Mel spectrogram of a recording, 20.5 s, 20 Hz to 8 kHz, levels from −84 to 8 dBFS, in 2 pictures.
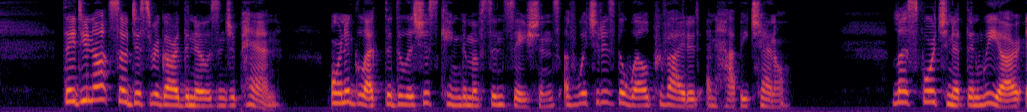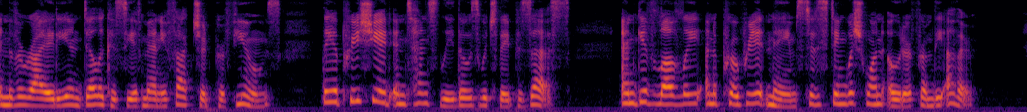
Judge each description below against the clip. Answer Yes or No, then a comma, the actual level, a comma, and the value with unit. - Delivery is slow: No, average, 180 wpm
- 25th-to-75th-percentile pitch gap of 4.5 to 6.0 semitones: Yes, average, 4.8 semitones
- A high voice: Yes, high, 220 Hz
